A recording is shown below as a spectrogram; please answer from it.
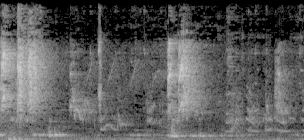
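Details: Budgies giving a few high, scratchy chirps in two short clusters over a quiet background hum, with a soft lower note between them.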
